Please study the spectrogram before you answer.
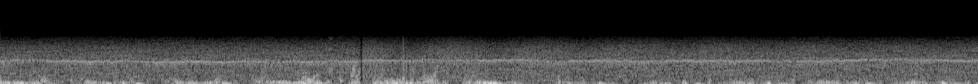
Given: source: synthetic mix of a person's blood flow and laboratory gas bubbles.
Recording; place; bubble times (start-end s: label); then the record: Doppler ultrasound of blood flow; precordium
3.27-3.34 s: bubbles
3.38-3.46 s: bubbles
3.50-3.58 s: bubbles
3.94-4.17 s: bubbles
From the record:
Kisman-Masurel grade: 211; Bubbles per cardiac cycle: several, 3 to 8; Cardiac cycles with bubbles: 1 to 10%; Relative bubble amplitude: barely perceptible (0.100 to 0.250); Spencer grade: 1 (occasional bubble signal discernible with the cardiac motion signal, with majority of cardiac periods free of bubbles); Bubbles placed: anywhere in the cardiac cycle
